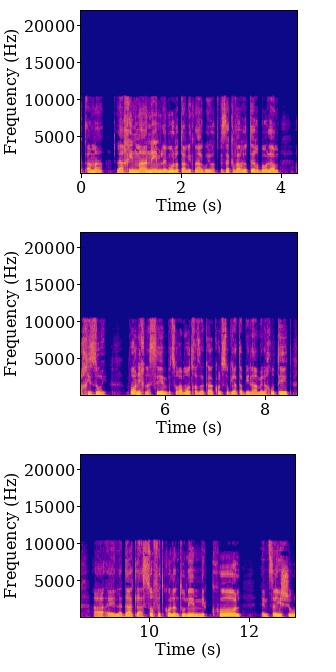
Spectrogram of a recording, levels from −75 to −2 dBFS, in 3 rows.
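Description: No technical faults can be heard anywhere in the speech.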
